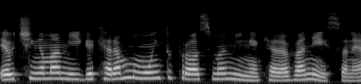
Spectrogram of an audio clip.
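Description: Lively intonation and a fairly quick pace from a woman, a normal speaking voice. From Brazil, Espírito Santo (Colatina). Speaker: podcast guest. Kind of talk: casual chat.

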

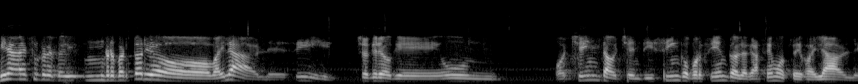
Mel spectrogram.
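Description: Very slowly and with very wide pitch swings, a man speaks at a fairly high pitch. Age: 40s. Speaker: tango musician. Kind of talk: interview.

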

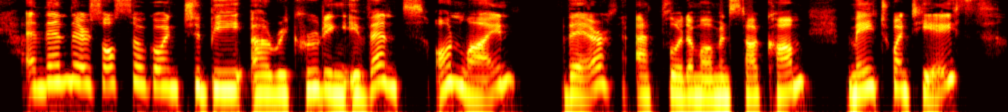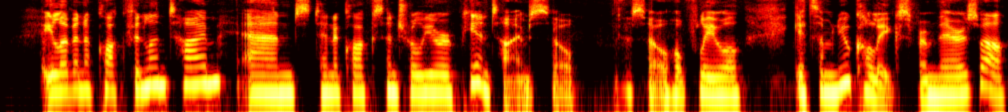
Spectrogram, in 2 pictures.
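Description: A woman speaks in a medium pitch with lively intonation and a somewhat breathy quality. The sound is dry and close, with no echo. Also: moderate pace, very clean recording, silent background. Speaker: head of people and culture, podcast host. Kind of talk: casual chat.

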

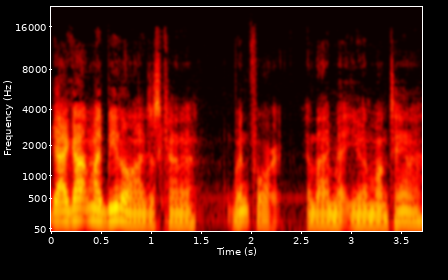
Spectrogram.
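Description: Speaking very fast in an American accent, a man keeps a medium pitch with ordinary pitch variation. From Olympia, Washington, US Pacific Northwest. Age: 30s. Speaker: professional disc golfer. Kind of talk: casual interview chat. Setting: in person, on mics at tournament.

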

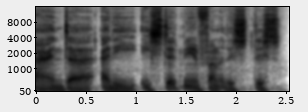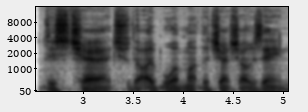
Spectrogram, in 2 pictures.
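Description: A man's very deep, low voice at a fairly slow pace, on a very clean recording with a silent background. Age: 50s. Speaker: street evangelist. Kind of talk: interview.

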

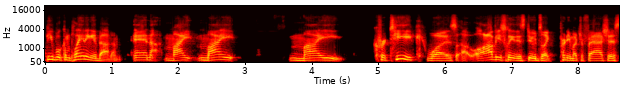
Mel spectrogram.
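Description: A plain, everyday voice from a man with an American accent, fairly high in pitch with ordinary pitch variation, at a fairly slow pace. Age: 20s. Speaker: podcast host. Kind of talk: casual interview.

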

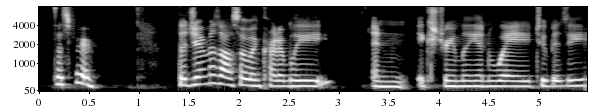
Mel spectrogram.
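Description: A woman's unremarkable speaking voice with an American accent, moderate pace and very even loudness, in a very clean recording with a silent background. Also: medium pitch for a woman, ordinary pitch variation. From Texas, San Antonio. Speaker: student podcast co-host. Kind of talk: casual chat. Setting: student newspaper office.

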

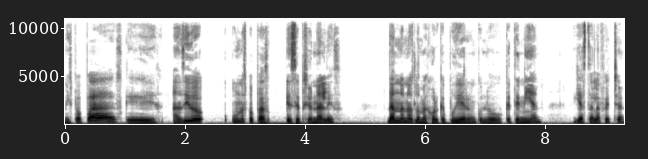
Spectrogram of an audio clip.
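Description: A woman speaks at a fairly slow pace. Long, frequent pauses run through her speech. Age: 30s. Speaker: podcast host. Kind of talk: personal monologue.

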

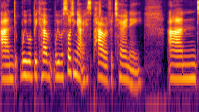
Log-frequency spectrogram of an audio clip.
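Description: A woman with a very deep, low voice speaks with ordinary pitch variation in a very clean recording against a silent background. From Wales. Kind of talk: casual chat about faith.

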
